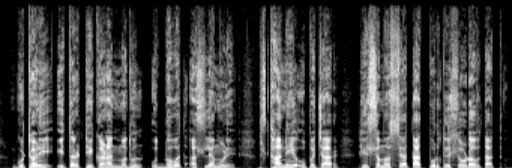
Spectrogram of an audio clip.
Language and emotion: Marathi, neutral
